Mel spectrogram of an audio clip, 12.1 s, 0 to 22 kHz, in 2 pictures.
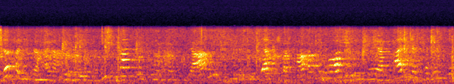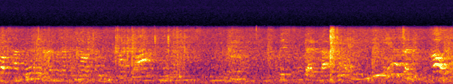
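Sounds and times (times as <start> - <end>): people talking indistinctly: 0.0 - 12.0.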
